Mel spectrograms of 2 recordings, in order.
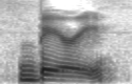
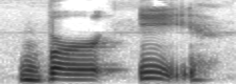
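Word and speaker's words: bury: students mispronounce it as burr II but that's wrong it's very very it's pronounced exactly like berry as in strawberry or blueberry to help your member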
